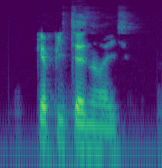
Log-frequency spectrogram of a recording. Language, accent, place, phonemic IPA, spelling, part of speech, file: French, France, Lyon, /ka.pi.tɛn.ʁi/, capitainerie, noun, LL-Q150 (fra)-capitainerie.wav
- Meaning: 1. port authority 2. captaincy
